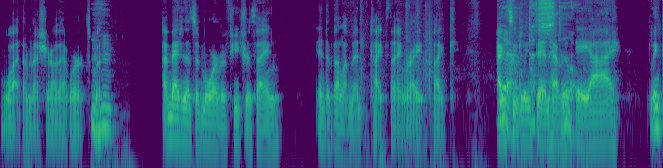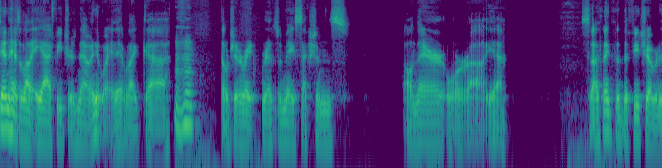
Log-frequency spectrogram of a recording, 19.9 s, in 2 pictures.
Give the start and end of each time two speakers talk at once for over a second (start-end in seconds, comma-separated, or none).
7.5-8.7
